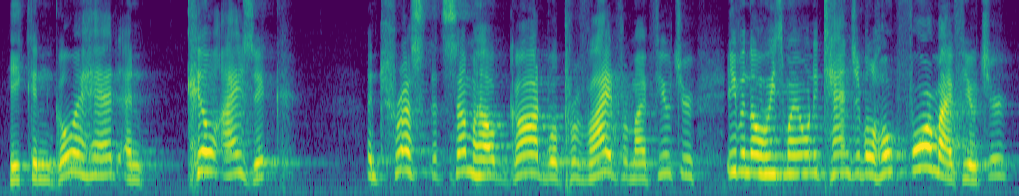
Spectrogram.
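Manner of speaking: rising, loud pulpit fervor; loud, high, building sermon climax; impassioned preaching. Acted. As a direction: build the pressure with every phrase. Preaching at full force.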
